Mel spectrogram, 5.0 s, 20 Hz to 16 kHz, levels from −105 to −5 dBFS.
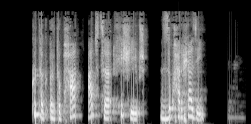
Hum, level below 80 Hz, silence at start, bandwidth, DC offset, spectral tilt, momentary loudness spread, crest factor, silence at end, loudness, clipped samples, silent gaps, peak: none; -46 dBFS; 0.65 s; 11.5 kHz; under 0.1%; -4 dB/octave; 7 LU; 18 dB; 0.95 s; -16 LUFS; under 0.1%; 1.69-1.74 s, 3.02-3.19 s; 0 dBFS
